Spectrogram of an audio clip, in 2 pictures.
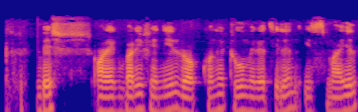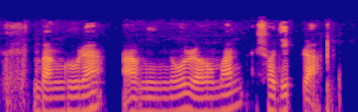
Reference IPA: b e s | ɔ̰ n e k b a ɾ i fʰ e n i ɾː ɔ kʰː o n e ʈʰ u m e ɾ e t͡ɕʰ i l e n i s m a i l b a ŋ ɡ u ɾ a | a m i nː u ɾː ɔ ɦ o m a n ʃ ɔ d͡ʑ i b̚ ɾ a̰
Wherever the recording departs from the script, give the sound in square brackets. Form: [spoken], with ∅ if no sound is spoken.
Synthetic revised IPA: b e [ʃ] | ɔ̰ n e k b a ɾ i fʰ e n i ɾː ɔ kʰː o n e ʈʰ u m e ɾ e t͡ɕʰ i l e n i s m a i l b a ŋ ɡ u ɾ a | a m i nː u ɾː ɔ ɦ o m a n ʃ ɔ d͡ʑ i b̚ ɾ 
